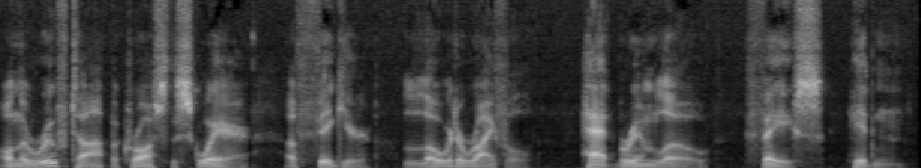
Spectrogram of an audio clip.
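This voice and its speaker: A man's voice: very deep voice, big pitch swings, slow pace, creaky, a little mellow, no echo, studio quality. A man narrating a scripted Western story dramatically, in short, suspenseful phrases.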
